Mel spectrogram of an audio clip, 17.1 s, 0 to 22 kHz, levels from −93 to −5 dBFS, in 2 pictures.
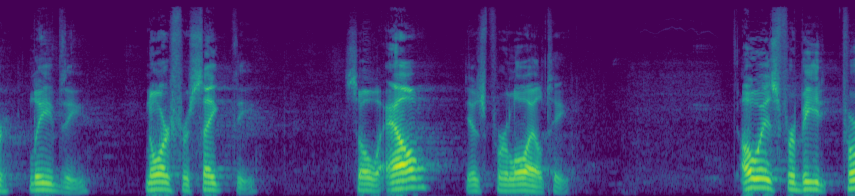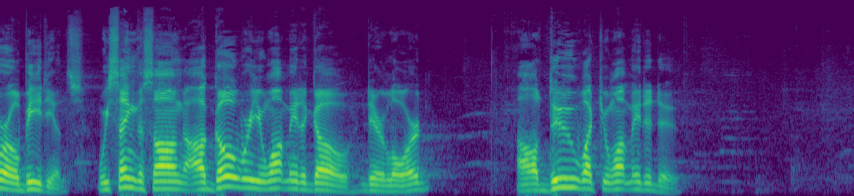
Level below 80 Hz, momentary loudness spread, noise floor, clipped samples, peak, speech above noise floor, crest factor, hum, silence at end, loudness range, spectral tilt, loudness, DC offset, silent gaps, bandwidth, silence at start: -62 dBFS; 18 LU; -69 dBFS; under 0.1%; -4 dBFS; 46 dB; 22 dB; none; 1.8 s; 8 LU; -5.5 dB/octave; -23 LUFS; under 0.1%; none; 18 kHz; 0 s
